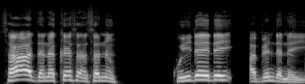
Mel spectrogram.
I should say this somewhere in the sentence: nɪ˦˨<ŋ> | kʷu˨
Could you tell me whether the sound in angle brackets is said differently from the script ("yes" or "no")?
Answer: no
